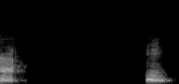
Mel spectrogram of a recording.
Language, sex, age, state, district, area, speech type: Malayalam, male, 45-60, Kerala, Wayanad, rural, conversation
